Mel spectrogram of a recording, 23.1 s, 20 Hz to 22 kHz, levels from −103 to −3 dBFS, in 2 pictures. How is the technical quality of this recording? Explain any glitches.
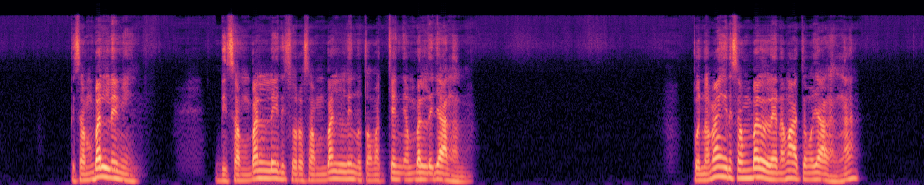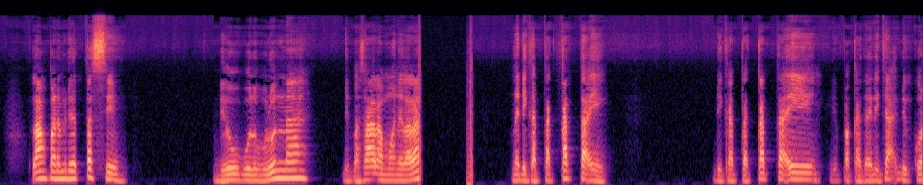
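The recording has two problems: a rough, coded quality throughout and one dropout from a pulled cable near the end.

Across the whole clip the speech sounds grainy and rough, with a hiss-like fill between the voice's harmonics and a top end that seems thinned or synthetic. The likely cause is low-delay AAC compression of the AAC-ELD kind used in video calls. Its short frames resolve pitch harmonics poorly and spend bits quickly, and the damage here is plainly audible, which points to a bitrate around 32 kbps.

From 16.78 to 17.45 s there is a cable pulled and plugged in. A pop at 16.78 s starts about 0.62 s of near silence while the connection is broken. As the plug goes back in, a brief 60 Hz mains buzz lasts about 38 ms, because only the tip contact is touching and the ground is not yet connected. A second pop at 17.45 s marks the full reconnection, and the audio returns.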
